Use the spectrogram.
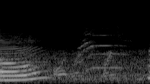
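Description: Bandito, a hungry cat, lets out a close meow that bends in pitch and then trails off, with a second fainter cry following.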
